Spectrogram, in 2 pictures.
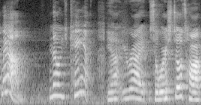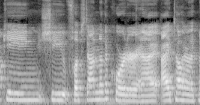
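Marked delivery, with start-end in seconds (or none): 0.0-1.5 high-pitched, drawn-up dismissive quote; high mock "ma'am" voice; mock refusal. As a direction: imitate someone turning a caller down, pitched way up. Imagined authority refusing the caller.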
